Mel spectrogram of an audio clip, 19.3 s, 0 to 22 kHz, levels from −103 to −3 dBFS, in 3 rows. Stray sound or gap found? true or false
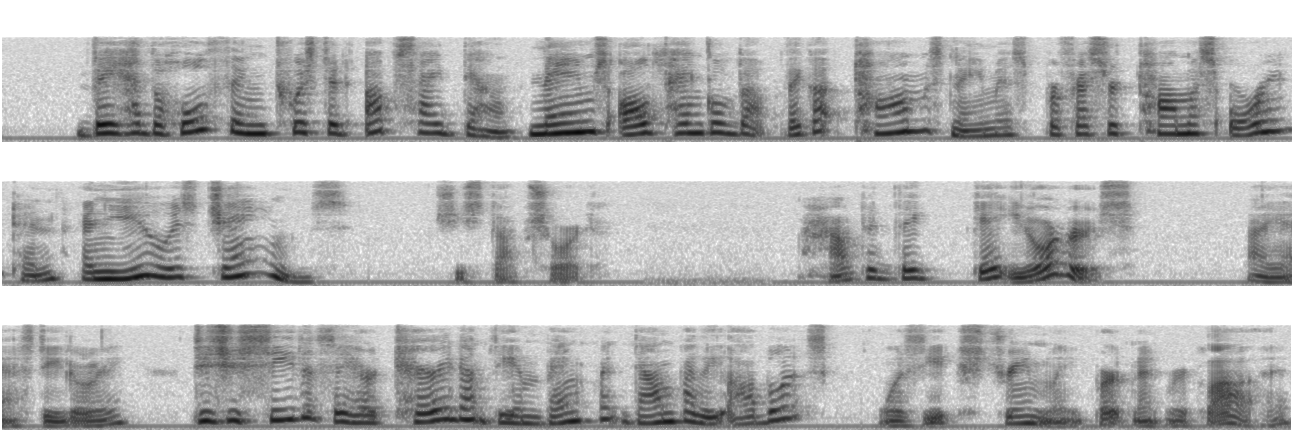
false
